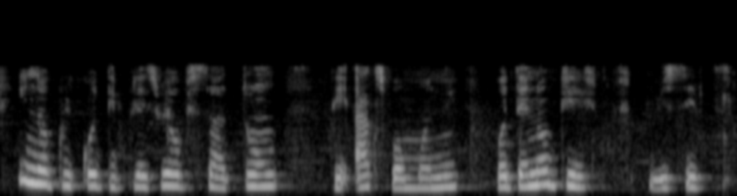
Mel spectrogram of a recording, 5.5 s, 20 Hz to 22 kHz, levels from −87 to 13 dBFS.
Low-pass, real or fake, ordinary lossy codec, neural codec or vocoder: 5.4 kHz; real; MP3, 48 kbps; none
